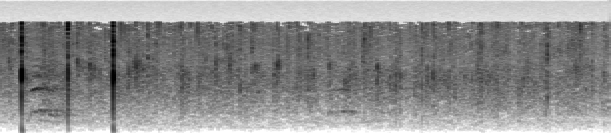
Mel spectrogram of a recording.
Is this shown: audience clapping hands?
yes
